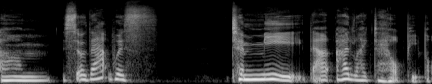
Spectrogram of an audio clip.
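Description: A woman's somewhat breathy, dark, mellow tone at medium pitch, with ordinary pitch variation and an American accent. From US Midwest, Chicago suburbs. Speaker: community volunteer, guest. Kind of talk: casual interview.

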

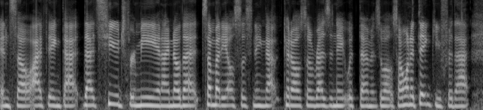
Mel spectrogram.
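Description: At a very fast pace with hardly any pauses, a woman speaks at a medium pitch in a monotone, flat intonation and very even loudness. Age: 20s. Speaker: podcast host and college basketball player. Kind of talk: casual interview.

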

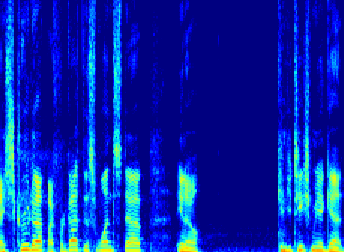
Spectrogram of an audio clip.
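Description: A man with an American accent, high-pitched and very fast, with ordinary pitch variation, on a very clean recording with a silent background. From California, raised from age eight. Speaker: insurance broker. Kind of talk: casual interview chat.

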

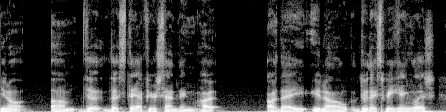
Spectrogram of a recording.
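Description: Here is a man with a New York accent. His pitch is fairly low. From Long Island and Queens, New York. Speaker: entrepreneur, moving business owner. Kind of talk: casual interview.

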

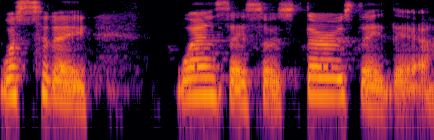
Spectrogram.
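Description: Vocal fry runs through this woman's medium-pitched voice. She talks at a fairly slow pace with ordinary pitch variation. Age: 50s. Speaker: podcast host. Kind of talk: casual chat. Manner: animated.

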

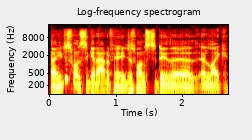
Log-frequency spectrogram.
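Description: Here a man speaks with a British accent. His husky voice sits fairly low. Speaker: podcast co-host. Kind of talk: casual political comedy chat. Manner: profane, sardonic.

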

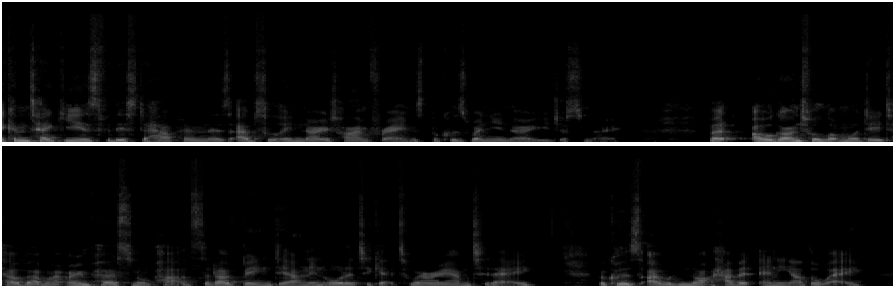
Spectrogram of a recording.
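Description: Speaking very fast with an Australian accent, a woman uses a medium pitch and fairly even intonation. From rural north-east Victoria, Australia. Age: 20s. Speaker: podcast host, psychology student. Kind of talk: casual chat.

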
